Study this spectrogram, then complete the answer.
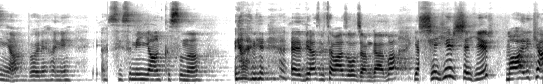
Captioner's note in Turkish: kahkaha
